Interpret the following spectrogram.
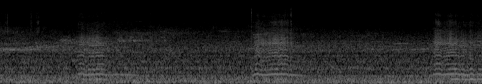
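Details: Hairy-footed flower bees, male and female, foraging on Green Alkanet in spring: short intermittent low buzzes come and go every second or two, with a deeper hum near the end, amid steady rushing background noise.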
